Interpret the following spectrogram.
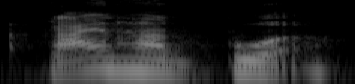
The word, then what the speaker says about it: Reinhardt: i speak german and it's a german name so i'll just pronounce it german like me fake english like it just doesn't work reinhardt that's the name that's how you pronounce it sounds very german but the guy is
